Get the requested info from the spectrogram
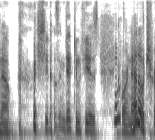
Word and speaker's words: Cornetto: Cornetto, is that how you say it? – Yeah.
